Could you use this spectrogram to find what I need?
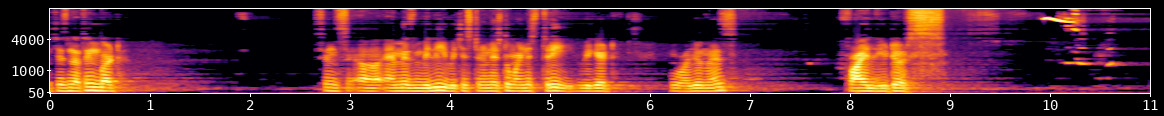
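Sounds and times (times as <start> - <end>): high-pitched falling squeak: 9.9 - 10.9
lower squeak: 9.9 - 11.0.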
